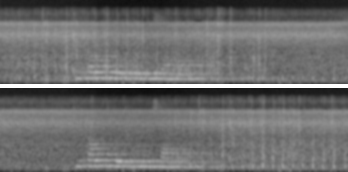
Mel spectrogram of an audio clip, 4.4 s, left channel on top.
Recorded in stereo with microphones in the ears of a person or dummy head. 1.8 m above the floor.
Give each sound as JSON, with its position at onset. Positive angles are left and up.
{"t": 0.9, "sound": "a woman speaking", "side_deg": -30, "distance_m": 0.9}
